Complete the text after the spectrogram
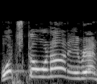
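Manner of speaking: loud high call.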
